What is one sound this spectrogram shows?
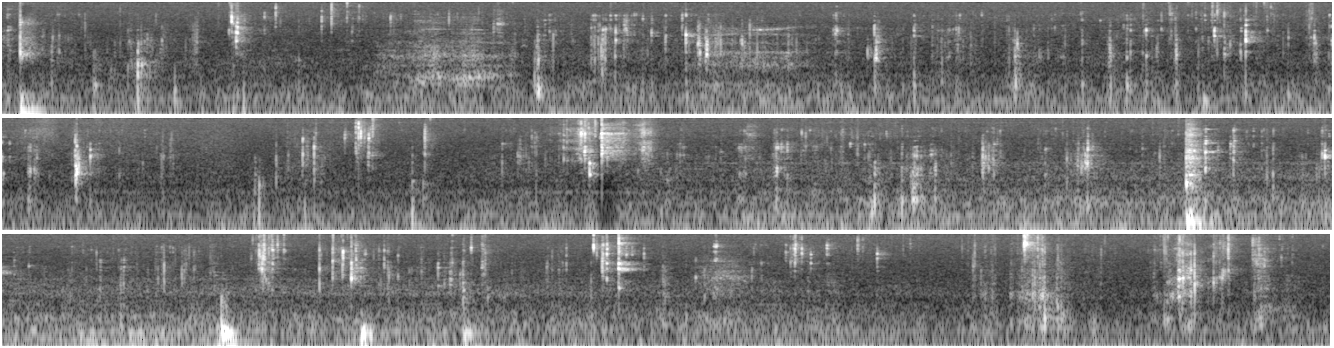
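A woman chews food wetly and close to a microphone.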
